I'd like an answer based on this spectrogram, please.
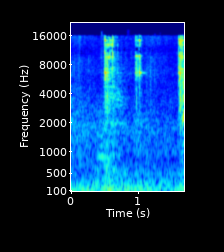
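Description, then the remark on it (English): A green and yellow wild parrot in San Diego gives three short, raspy, sneeze-like calls, hissy and high-pitched, spaced about half a second apart over a low background rumble of morning traffic, with no one talking. “It sounds like either a sneeze or a laugh.”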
